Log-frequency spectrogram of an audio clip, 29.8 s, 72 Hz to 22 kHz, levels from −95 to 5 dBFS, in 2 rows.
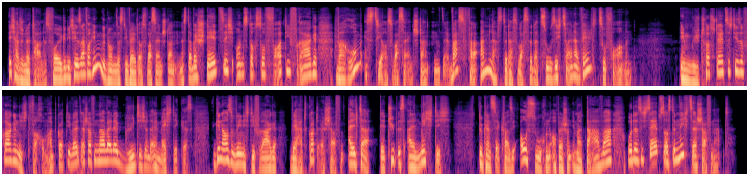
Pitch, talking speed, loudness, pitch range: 135 Hz, 190 wpm, -15 LUFS, 110-175 Hz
